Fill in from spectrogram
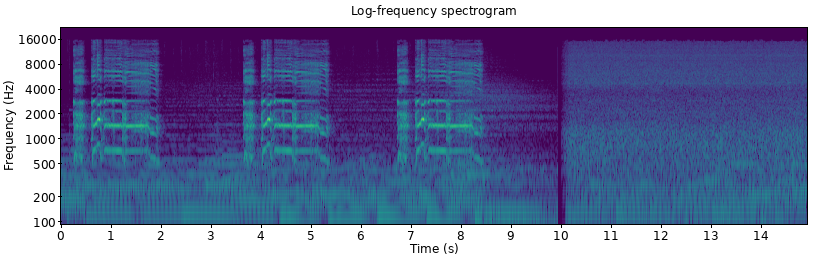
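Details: A rooster (Gallus gallus domesticus) crows three times, each a loud, ragged cock-a-doodle-doo, over a steady musical backing.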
